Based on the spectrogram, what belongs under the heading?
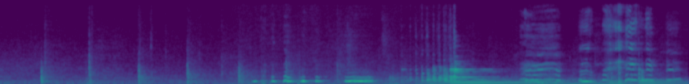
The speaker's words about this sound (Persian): چی شده؟ چی شده؟ بر چی داری گریه میکنی؟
